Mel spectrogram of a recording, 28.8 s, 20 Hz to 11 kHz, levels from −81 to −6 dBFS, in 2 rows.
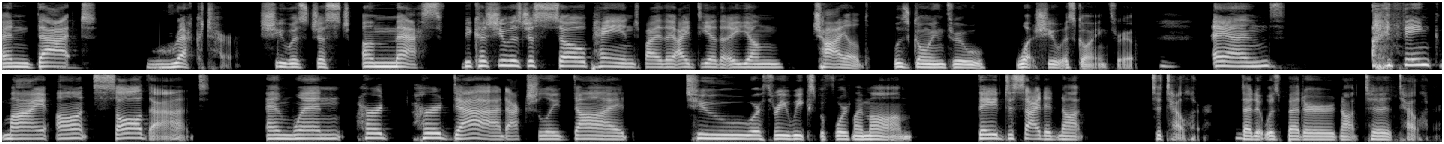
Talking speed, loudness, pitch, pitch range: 135 wpm, -21 LUFS, 180 Hz, 165-200 Hz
